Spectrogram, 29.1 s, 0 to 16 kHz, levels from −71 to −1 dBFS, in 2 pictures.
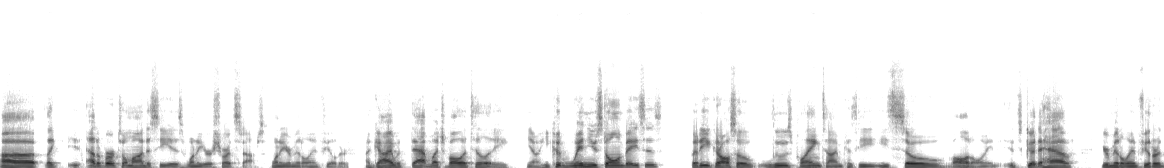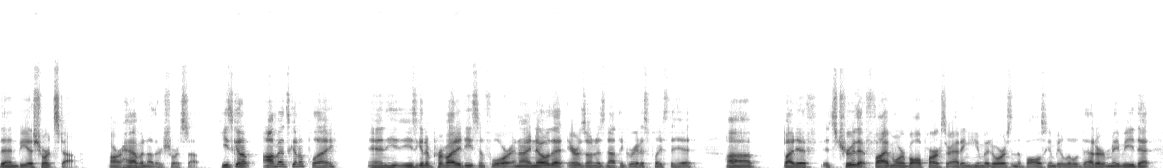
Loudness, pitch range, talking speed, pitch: -23 LUFS, 110-135 Hz, 225 wpm, 120 Hz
